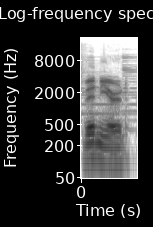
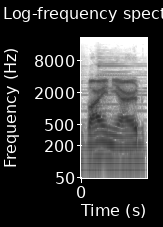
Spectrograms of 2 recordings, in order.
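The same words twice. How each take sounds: First: The first part is short, sounding like vin. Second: The first part sounds like the word vine. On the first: The speaker calls it right. "it's vineyard" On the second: The speaker calls it wrong. "I always pronounced it as vineyard, but no"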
